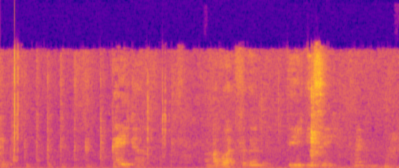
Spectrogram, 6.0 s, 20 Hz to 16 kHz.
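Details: 25-year-old woman who has stammered for as long as she can remember, trying to say her name; stammering.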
